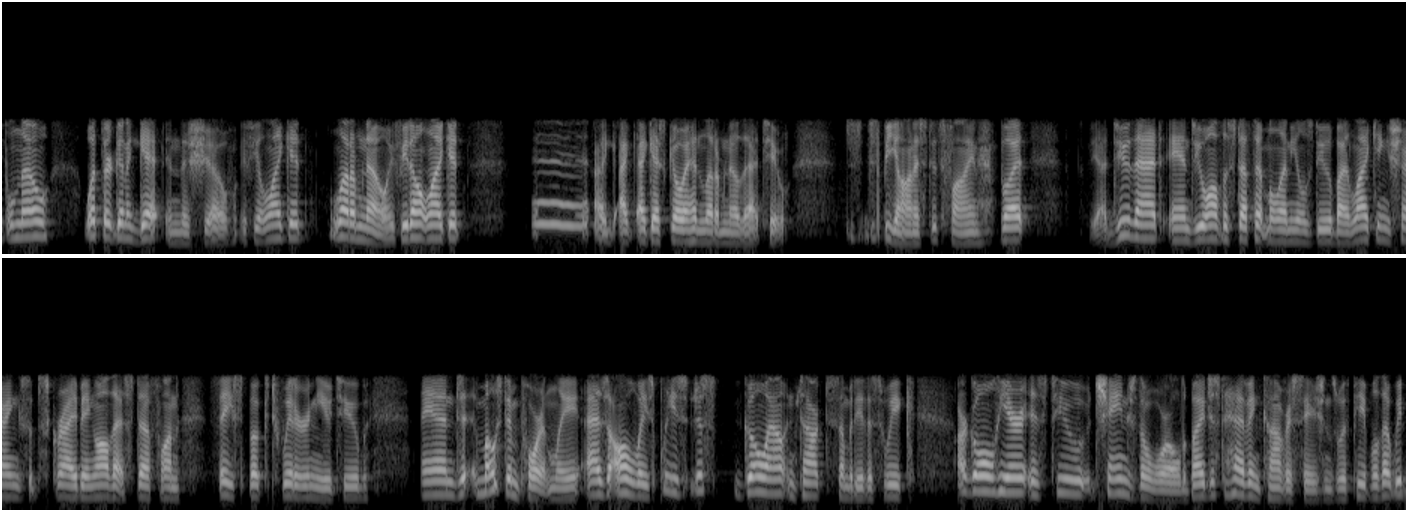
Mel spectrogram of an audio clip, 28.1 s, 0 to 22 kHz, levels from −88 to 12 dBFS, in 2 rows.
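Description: No technical faults can be heard in this speech. It comes over an ordinary G.711 telephone path, so the sound sits in the usual line band of roughly 300 Hz to 3.6 kHz with nothing above about 3.7 kHz.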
